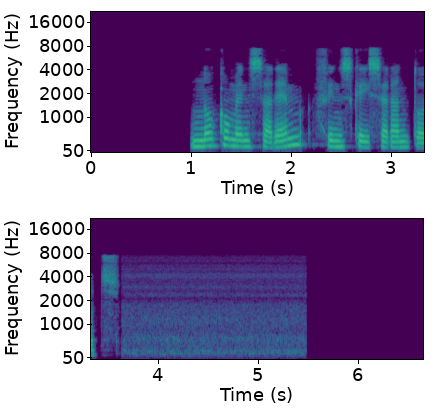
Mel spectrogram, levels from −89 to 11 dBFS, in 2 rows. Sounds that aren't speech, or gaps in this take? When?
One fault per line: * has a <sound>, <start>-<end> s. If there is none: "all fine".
all fine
